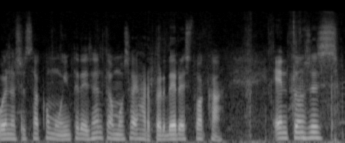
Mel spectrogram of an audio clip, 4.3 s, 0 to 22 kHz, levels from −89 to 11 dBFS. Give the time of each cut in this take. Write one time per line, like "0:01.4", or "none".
none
